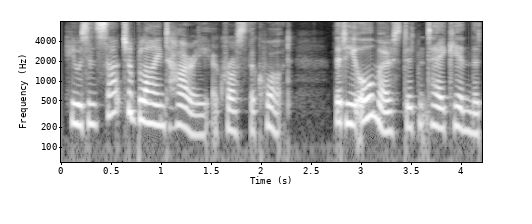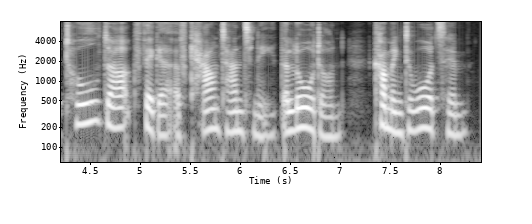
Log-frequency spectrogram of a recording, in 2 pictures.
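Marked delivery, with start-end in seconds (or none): none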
